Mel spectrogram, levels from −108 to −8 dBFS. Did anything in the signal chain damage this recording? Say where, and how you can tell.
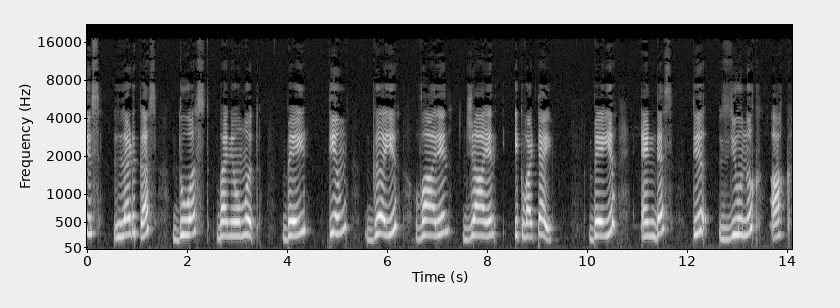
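No, nothing damaged this audio.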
